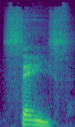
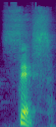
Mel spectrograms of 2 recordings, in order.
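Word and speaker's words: seis: You must pronounce the e and the i in say. It is not sis.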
